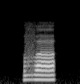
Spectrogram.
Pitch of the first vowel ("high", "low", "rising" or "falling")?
high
